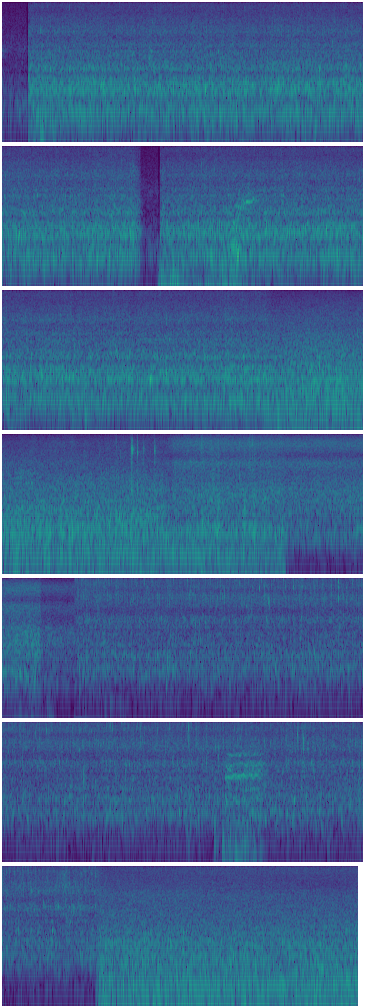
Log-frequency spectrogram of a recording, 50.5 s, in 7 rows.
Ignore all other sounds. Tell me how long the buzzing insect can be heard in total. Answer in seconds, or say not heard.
9 s.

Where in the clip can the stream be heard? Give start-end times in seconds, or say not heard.
0.0-50.4.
